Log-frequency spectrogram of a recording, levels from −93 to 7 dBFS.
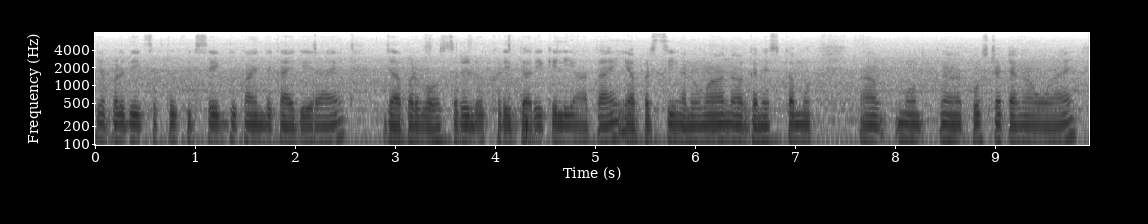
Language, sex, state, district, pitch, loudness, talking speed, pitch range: Hindi, male, Uttar Pradesh, Hamirpur, 105 Hz, -19 LUFS, 230 wpm, 100-110 Hz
